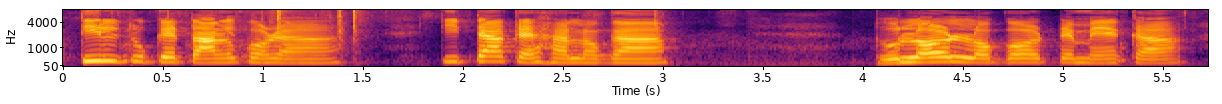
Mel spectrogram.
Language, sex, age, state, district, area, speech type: Assamese, female, 60+, Assam, Barpeta, rural, spontaneous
